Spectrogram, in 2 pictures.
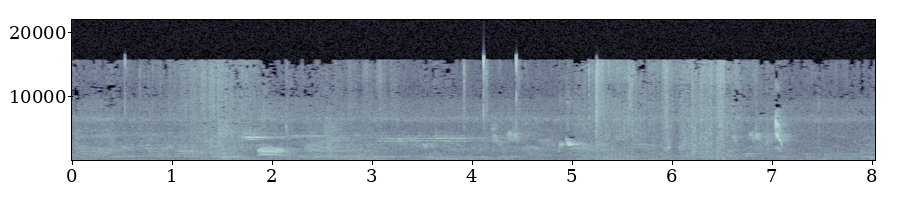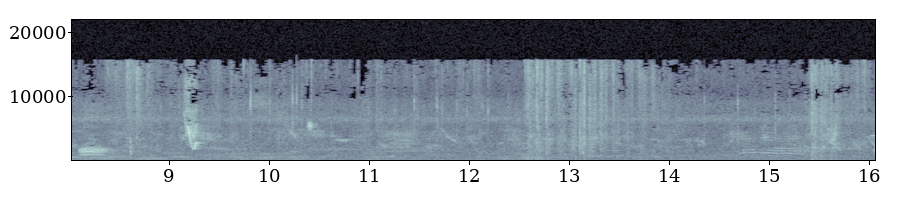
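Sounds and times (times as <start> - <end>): wings fluttering: 5.0 - 6.9, 12.0 - 14.2.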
